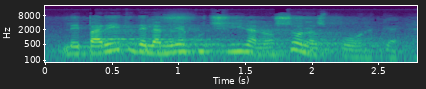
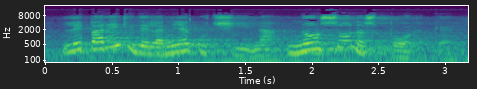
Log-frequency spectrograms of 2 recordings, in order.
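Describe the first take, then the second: The two takes are said the same way.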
